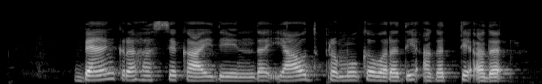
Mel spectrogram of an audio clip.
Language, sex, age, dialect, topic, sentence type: Kannada, female, 36-40, Dharwad Kannada, banking, statement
